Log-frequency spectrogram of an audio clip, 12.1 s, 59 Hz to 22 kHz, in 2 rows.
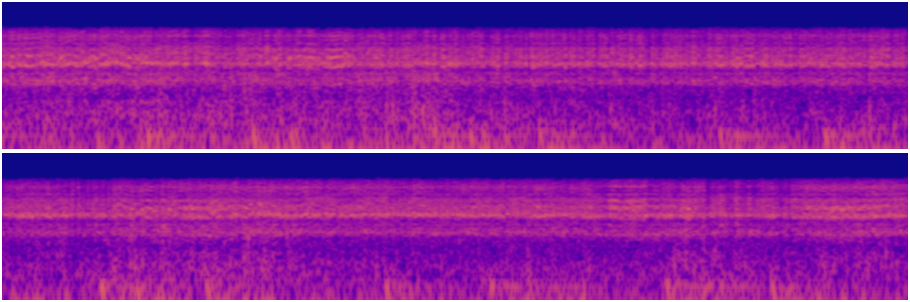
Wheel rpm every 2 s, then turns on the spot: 230, 230, 240, 230, 230, 230.
none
